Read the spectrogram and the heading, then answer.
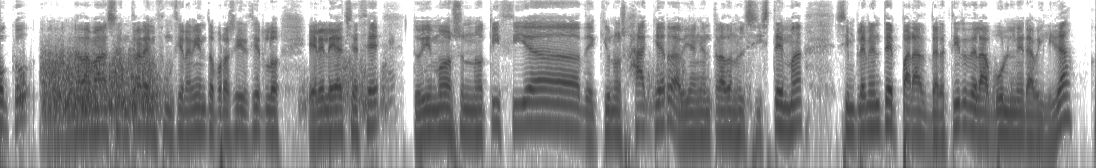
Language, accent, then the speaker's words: Spanish; Calpe, Valencian Community, Spain; also born or lived in Alicante; Nací en el 81 en Alicante, he vivido durante 18 años en una ciudad turística llamada Calpe. Luego estuve 5 años viviendo al lado de la universidad en Alicante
